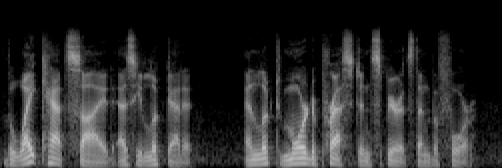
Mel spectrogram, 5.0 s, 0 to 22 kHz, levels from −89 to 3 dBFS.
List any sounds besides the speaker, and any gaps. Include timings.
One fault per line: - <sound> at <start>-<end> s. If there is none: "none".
none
